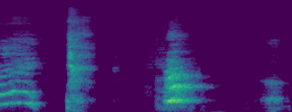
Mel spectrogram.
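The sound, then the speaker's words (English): A pet dog at home barks four times in short, uneven bursts, with brief silences between them; the barks are moderately loud, and nothing else is audible. “And right now our dog is barking.”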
